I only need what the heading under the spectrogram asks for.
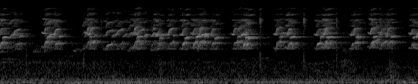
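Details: Australian king parrots, males and females in a power struggle at a doorway: harsh, scratchy chattering bursts, rapidly repeated in uneven bouts of roughly two a second, with faint low background hum.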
